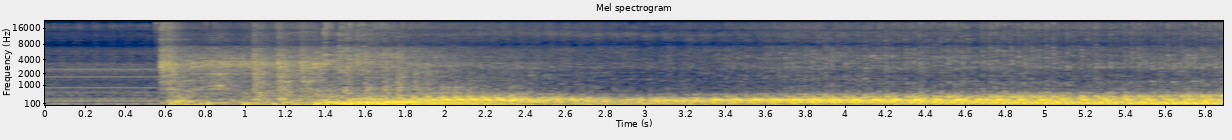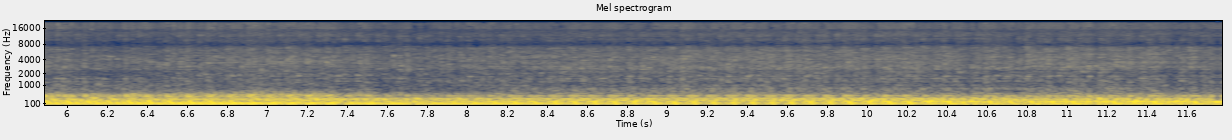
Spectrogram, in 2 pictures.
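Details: VQ35DE-swapped Datsun 260Z on its first day running, on new ECU, ignition and fuel-pump wiring, started by key. A short crank catches within a second, then a loud, raw, steady, even idle, seemingly without exhaust; normal start.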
